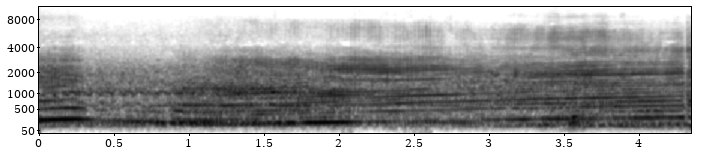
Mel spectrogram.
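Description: Drift car's turbocharged KA24 four-cylinder engine held at high revs through a slide. Its pitch dips briefly just after the start, then climbs steadily.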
